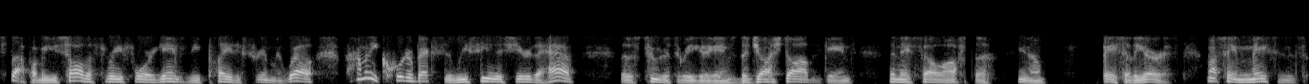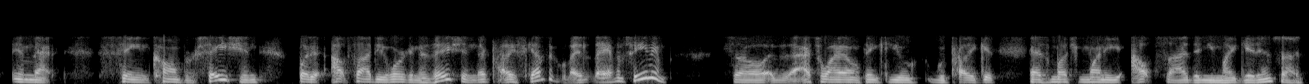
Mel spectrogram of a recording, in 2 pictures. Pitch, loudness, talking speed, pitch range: 110 Hz, -22 LUFS, 190 wpm, 100-125 Hz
